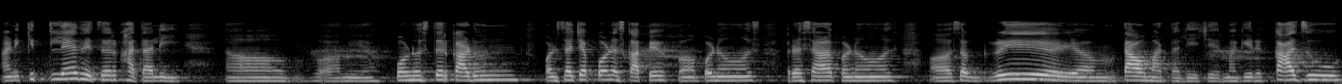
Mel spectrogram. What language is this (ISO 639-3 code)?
kok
